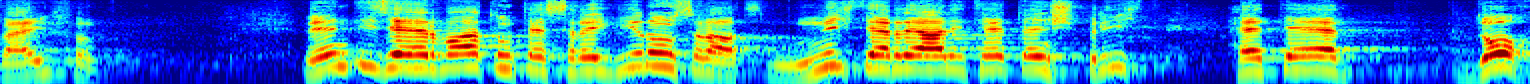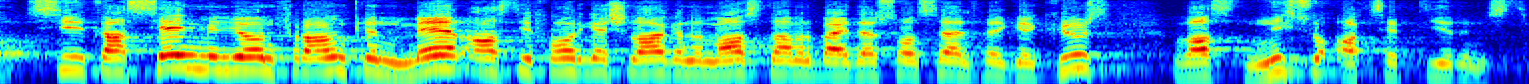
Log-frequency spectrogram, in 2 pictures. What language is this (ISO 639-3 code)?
gsw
